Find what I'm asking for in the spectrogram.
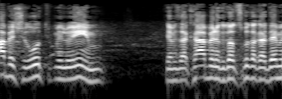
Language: Hebrew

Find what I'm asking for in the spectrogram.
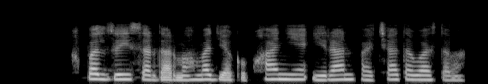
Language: Pashto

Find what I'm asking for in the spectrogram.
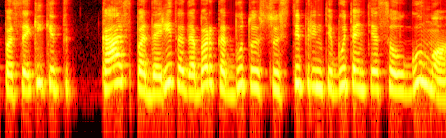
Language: Lithuanian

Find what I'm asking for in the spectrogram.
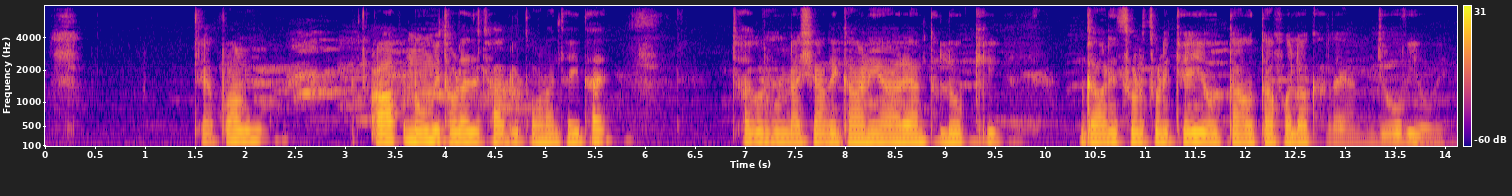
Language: Punjabi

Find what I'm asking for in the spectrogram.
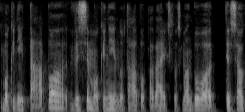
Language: Lithuanian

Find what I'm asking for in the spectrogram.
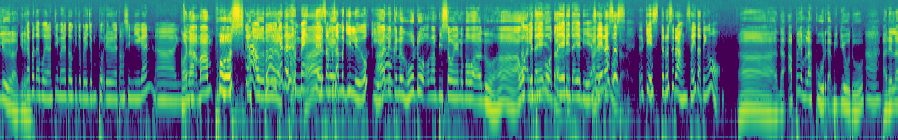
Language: Malay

